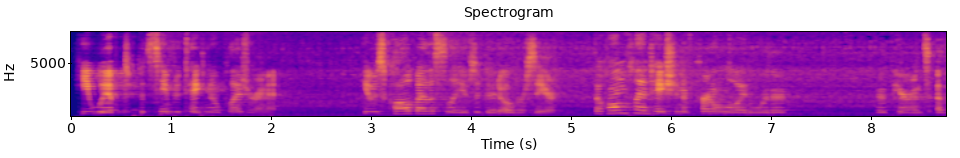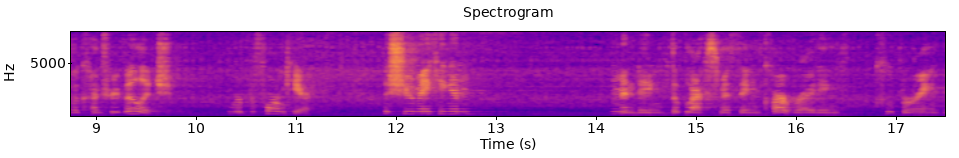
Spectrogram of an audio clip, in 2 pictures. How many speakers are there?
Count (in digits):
1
